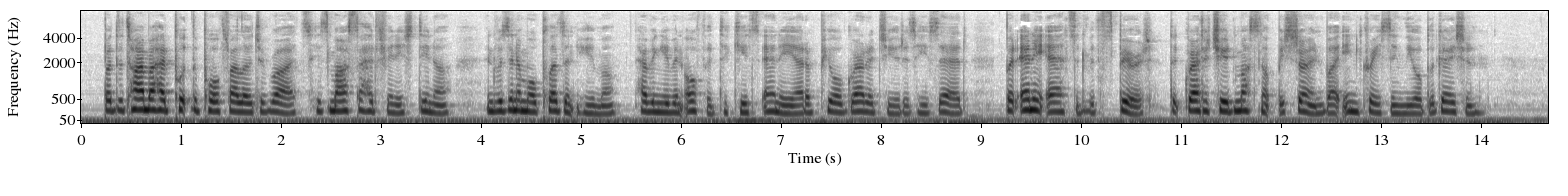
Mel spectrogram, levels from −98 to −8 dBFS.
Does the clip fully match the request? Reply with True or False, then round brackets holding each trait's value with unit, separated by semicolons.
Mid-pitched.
False (210 Hz)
